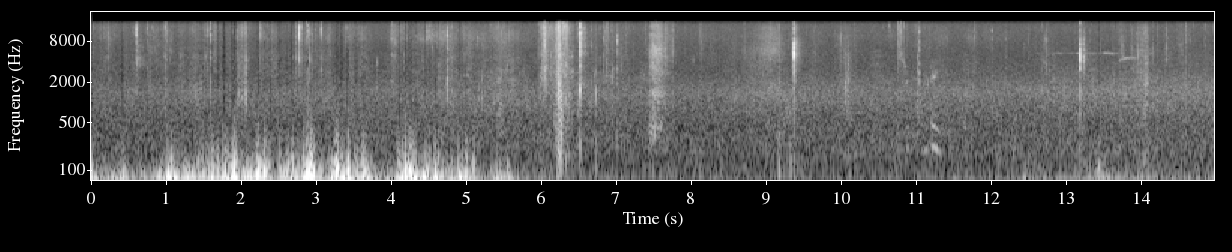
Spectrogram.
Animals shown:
Black-throated Green Warbler (Setophaga virens)

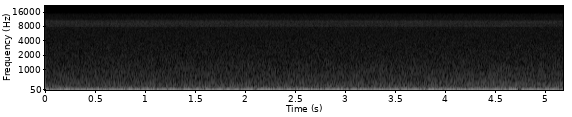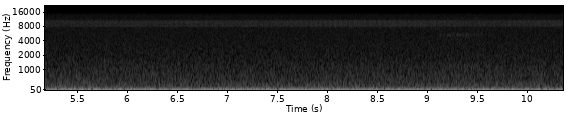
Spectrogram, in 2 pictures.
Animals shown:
unknown mammal

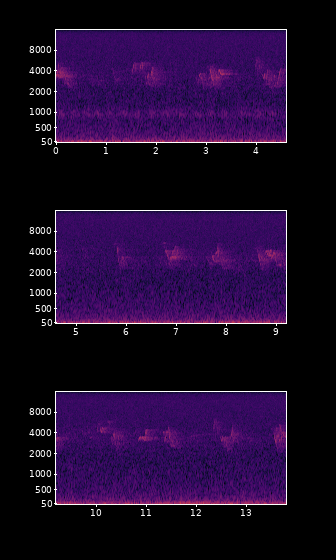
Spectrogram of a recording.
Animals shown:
Yellow-bellied Sapsucker (Sphyrapicus varius), Red-eyed Vireo (Vireo olivaceus), Blue-headed Vireo (Vireo solitarius)

